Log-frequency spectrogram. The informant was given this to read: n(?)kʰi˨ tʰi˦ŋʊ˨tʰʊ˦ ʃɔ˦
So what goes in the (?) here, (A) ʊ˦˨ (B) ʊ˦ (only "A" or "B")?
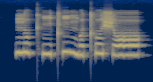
A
